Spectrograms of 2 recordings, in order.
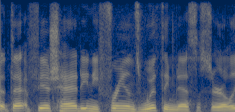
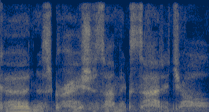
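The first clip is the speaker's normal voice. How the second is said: very quiet, hushed, barely voiced whisper; 4 semitones lower, 13 dB quieter than usual. Unhooking a big fish and excited about it, whispering. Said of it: "I don't know why I'm whispering".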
